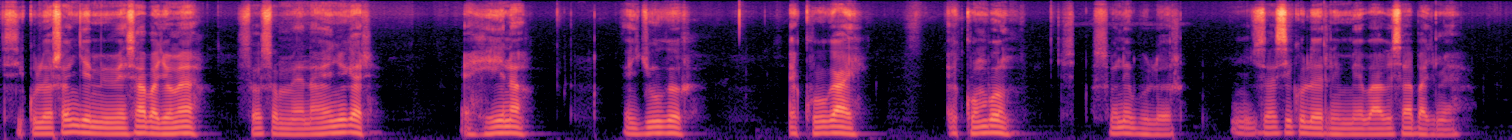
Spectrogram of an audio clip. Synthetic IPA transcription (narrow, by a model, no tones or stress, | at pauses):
sḭkulaɾsaɲɟemimes̬abaɟome | sosomːenaŋeɲuɡet | ḛhina | eɟuɡak | ekʰuɡaji | ekumboŋ | sonebuloɾ | ɟisasikulaɾnimːeβaβisabaɟme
